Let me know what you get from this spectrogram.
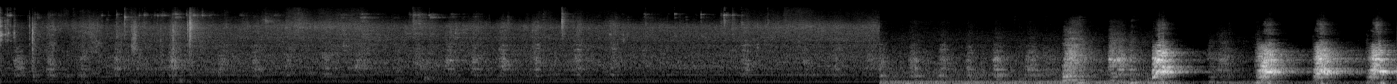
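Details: German Shepherd personal protection dog searching a building, recorded 30 September 2015: about nine seconds of panting and hissy noise, then a run of five loud, sharp barks roughly half a second apart in an echoing space.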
